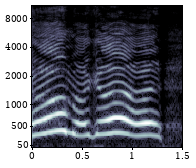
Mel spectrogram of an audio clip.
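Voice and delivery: high, loud, shrill, weepy, acted-out wail. Telling a story about a baby face-planting, quoting the mom: imitating the mom crying. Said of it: "she's like crying".

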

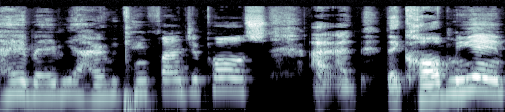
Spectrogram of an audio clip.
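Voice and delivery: acted sweet elderly nurse voice. Joking about a nurse finding a faint pulse, imitating a sweet older nurse. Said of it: "a sweet older lady who's been doing it forever".

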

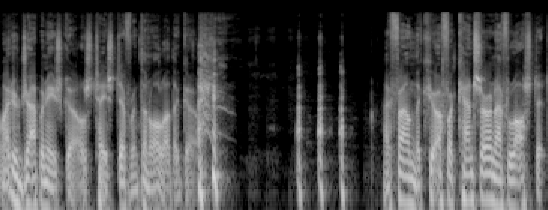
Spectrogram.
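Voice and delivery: put-on Scottish film-star voice. Speakers trade film-star impressions; this one does a Sean Connery impression. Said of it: "Pretty good Sean Connery".

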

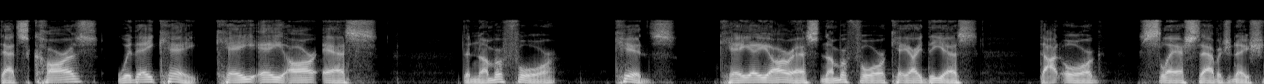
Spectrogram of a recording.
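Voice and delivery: spelled out slowly. Reading an ad to listeners, saying it slowly. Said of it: "I'll say it slowly".

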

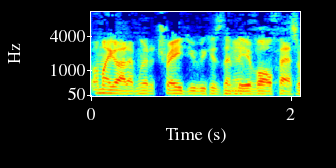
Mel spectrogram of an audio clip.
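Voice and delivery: plain

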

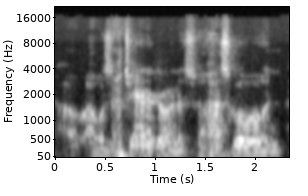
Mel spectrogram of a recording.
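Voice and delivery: imitated drunk mumbling. Retelling how a drinking speaker began his story: imitating drunken mumbling. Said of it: "he's mumbling into the mic".

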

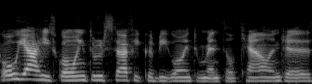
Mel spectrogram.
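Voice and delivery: put-on Canadian-accented speech. Mimicking a canadian guy's reaction for a co-speaker, in a canadian accent. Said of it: "good Canadian accent".

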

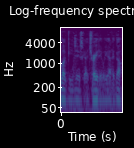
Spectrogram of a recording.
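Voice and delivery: hushed half-whisper, barely audible. Retelling telling the coaches a player just got traded: imitating own half-whisper. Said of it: "So I'm whispering to the coaches".

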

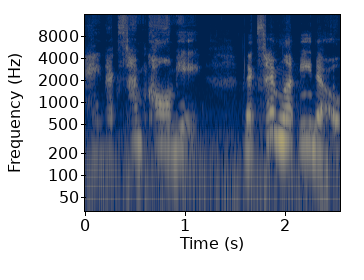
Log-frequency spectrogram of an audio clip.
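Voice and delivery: hushed, soft half-whisper. Retelling what someone quietly told the group: imitating someone half-whispering. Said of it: "kinda, like, whispering".

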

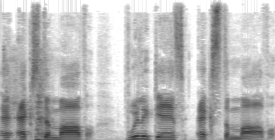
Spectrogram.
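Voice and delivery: flawless, spot-on Brooklyn accent. Recalling your old podcast character, saying his alias: Willie Dance Brooklyn accent. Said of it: "your Brooklyn accent, flawless".

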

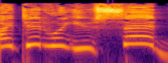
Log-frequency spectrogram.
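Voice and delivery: very high, ashamed, begging and pleading voice. Narrator reading Jin's reply to the irritated Admiral Rockland, pleading. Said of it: "the plea in her voice".

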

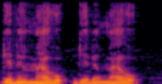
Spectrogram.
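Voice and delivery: mock screaming, repeated cry. Retelling how friends reacted to an injury: imitating friends screaming. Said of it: "they're screaming".

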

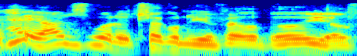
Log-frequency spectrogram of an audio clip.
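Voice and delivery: put-on studious tone. Acting out how a man sounded on a phone call, in a mock-studious voice. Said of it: "I know he called with the studious voice".

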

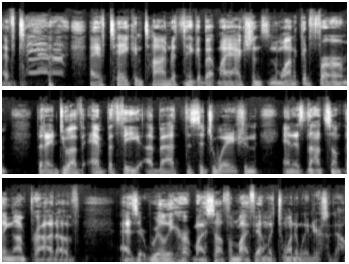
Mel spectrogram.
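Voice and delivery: mock sincere apologetic voice, teary.

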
